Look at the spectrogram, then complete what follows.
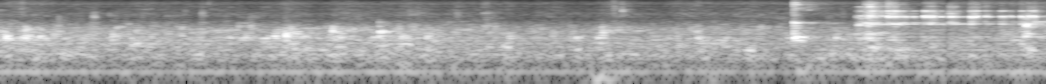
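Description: A pan of jambalaya simmering, with faint bubbling and small ticks. About four seconds in comes a run of bright, ringing metallic clinks, a metal utensil against a dish or pot.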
